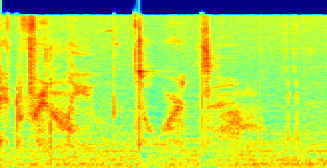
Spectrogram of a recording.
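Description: Whispered speech, with a steady low hum underneath.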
